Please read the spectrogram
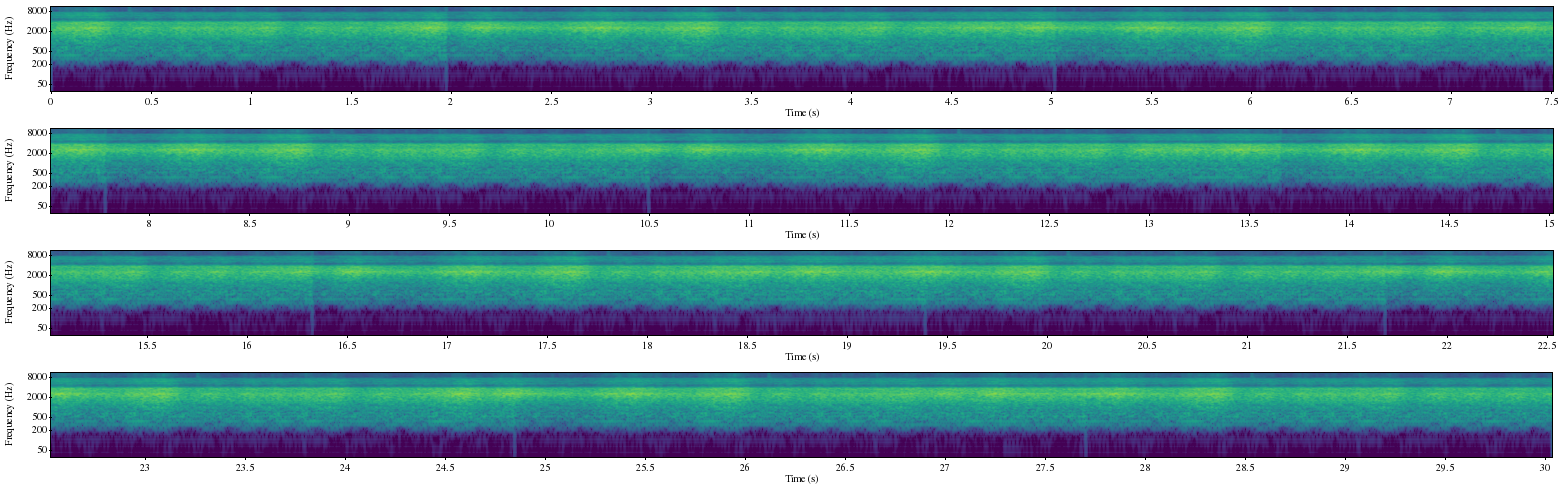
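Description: Ship's whistle of the ocean liner SS Oriente (later the troopship Thomas H. Barry), sounding one long, unbroken blast that holds several steady tones over a rough, hissing edge.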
